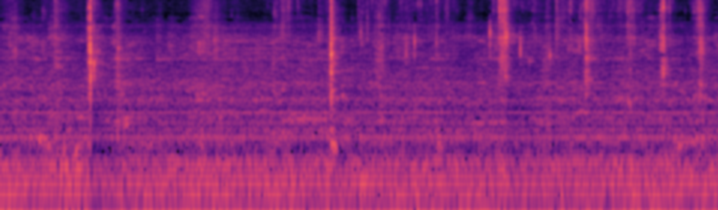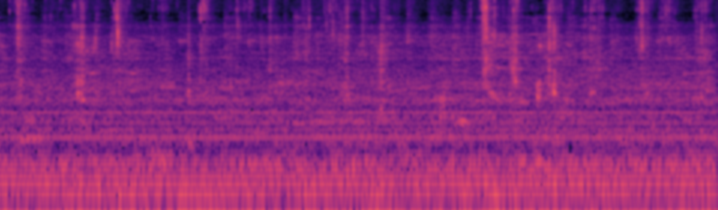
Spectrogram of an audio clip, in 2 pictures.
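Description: Eating sounds: scattered sharp mouth clicks and smacks of someone chewing chicken and rice eaten by hand, the two loudest about a second and three seconds in, over a steady low hum.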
